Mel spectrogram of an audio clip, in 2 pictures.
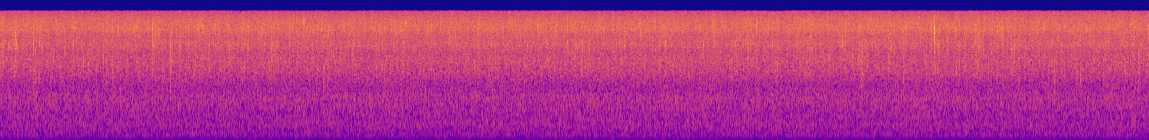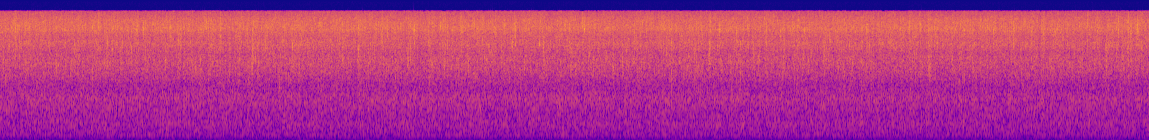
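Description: Rain falling steadily: a dense, even hiss with the fine patter of separate drops, unchanging throughout.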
